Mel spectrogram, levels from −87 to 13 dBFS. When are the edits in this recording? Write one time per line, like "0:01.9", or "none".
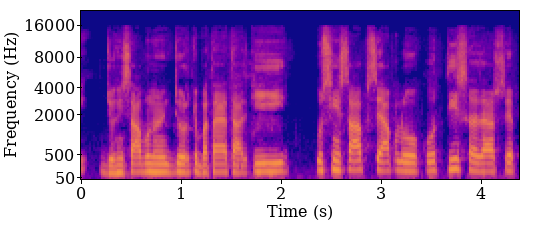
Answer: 0:01.6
